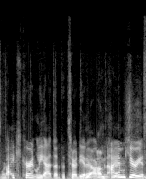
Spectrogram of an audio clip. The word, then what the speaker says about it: Tradera: Like we have Tradera. That's how you say it. Tradera, yes. Tradera.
